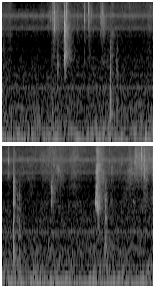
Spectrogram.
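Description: Footsteps tap on a hard floor in a quiet room.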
